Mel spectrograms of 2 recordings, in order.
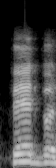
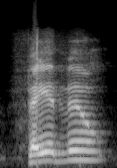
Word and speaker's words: Fayetteville: Fayetteville, North Carolina. Fayetteville? Fayetteville, North Carolina. Oh, that's how you say it down there.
